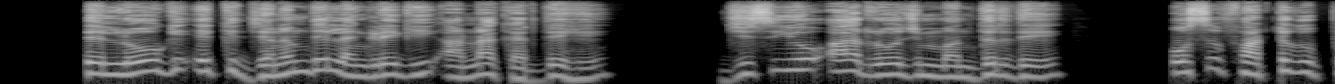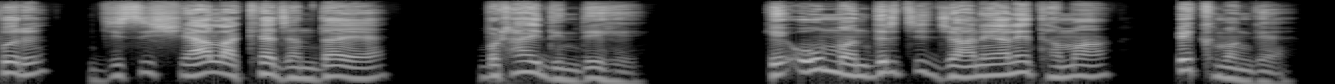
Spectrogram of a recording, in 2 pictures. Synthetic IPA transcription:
t̪eloːɡɪkd͡ʒɐnəmd̪elɐ̃ŋɡɽeɡiʔaːnakɐɾd̪eɦe | d͡ʒɪsɪjoʔɐɾːoːd͡ʒmɐ̃nd̪əɾd̪e | ʊspʰɐʈəkʊpːəɾ | d͡ʒɪsiʃɛːlaːkʰːjad͡ʒãːnd̪aɛ | bɐʈʰaːid̪ɪ̃nd̪eɦḛː | keʔoːmɐ̃nd̪əɾt͡ʃəd͡ʒaːɽ̃eaːlet̪ʰɐmã | peːkʰmɐ̃ŋɡɛ̰ː

